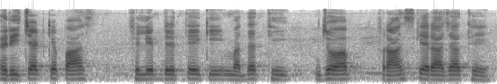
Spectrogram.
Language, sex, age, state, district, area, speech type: Hindi, male, 30-45, Madhya Pradesh, Harda, urban, read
